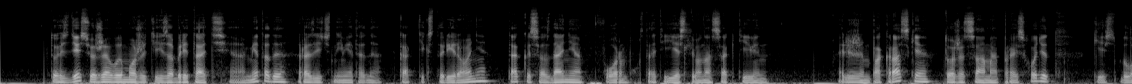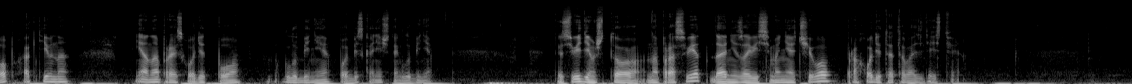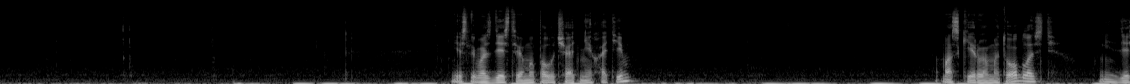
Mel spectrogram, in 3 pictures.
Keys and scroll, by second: 20.3 ctrl+z, 23.9 ctrl+space.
